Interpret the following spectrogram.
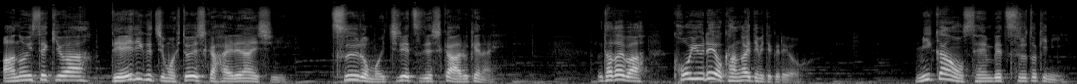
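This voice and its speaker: A man with a fairly high, very animated voice talks a little fast over soft background music. He's a voice actor in an amateur audio drama, playing an analytical character who explains his deductions about a mystery with assurance, posing rhetorical questions along the way.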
